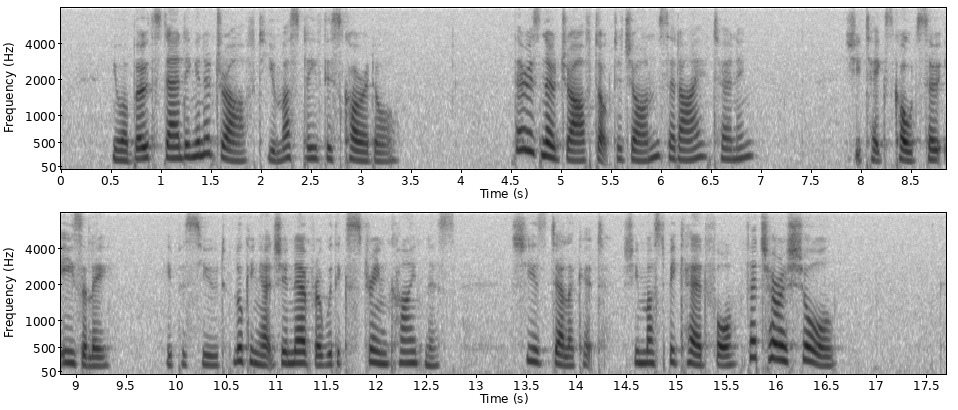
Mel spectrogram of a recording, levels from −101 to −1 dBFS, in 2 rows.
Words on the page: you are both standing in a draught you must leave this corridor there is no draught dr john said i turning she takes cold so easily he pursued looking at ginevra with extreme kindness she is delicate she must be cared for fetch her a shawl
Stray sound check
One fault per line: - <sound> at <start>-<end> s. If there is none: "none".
none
